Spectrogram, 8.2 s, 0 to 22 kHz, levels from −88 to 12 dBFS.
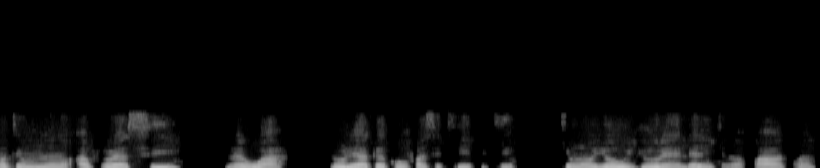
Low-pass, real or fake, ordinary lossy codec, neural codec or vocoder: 7.2 kHz; fake; none; codec, 24 kHz, 0.9 kbps, WavTokenizer, medium speech release version 2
